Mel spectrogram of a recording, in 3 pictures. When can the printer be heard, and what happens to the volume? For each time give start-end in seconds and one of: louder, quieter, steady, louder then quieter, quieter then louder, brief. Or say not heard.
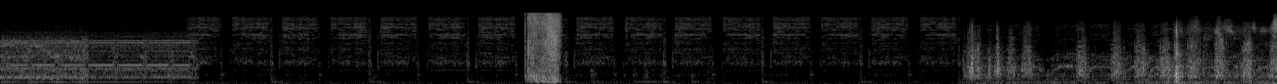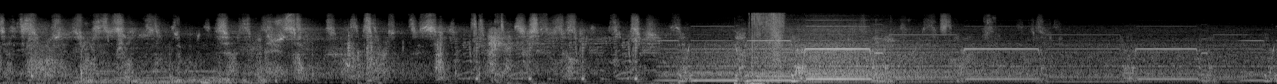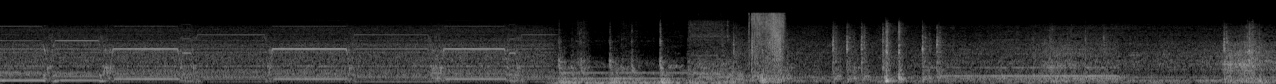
0.0-38.2 louder then quieter.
